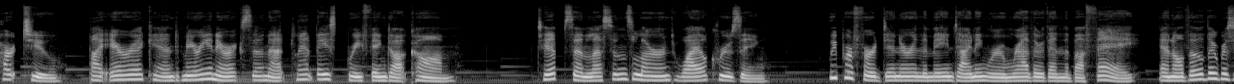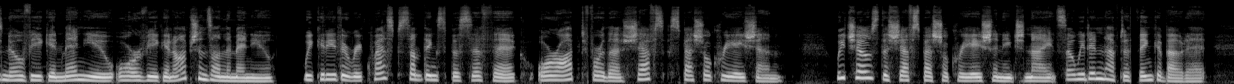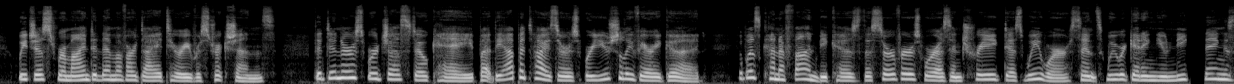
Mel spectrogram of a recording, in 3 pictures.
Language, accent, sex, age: English, American, female, 40-59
